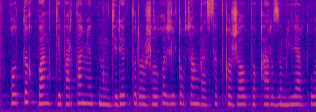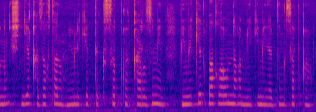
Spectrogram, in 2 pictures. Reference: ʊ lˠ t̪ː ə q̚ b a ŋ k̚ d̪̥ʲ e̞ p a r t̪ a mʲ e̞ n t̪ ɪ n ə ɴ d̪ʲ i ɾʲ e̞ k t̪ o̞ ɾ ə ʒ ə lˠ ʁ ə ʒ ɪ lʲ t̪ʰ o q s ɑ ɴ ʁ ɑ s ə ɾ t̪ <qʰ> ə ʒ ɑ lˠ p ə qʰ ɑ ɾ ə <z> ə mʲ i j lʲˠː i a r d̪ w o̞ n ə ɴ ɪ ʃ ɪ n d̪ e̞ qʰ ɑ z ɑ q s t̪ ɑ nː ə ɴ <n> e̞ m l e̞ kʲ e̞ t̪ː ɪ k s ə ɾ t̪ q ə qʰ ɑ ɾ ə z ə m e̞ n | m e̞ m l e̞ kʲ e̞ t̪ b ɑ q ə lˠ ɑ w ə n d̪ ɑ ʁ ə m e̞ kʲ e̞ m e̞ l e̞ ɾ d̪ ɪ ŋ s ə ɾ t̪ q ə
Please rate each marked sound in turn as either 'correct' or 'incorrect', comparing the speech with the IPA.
incorrect: q, correct, incorrect: m

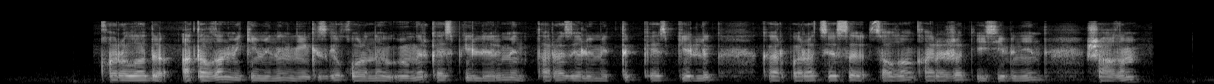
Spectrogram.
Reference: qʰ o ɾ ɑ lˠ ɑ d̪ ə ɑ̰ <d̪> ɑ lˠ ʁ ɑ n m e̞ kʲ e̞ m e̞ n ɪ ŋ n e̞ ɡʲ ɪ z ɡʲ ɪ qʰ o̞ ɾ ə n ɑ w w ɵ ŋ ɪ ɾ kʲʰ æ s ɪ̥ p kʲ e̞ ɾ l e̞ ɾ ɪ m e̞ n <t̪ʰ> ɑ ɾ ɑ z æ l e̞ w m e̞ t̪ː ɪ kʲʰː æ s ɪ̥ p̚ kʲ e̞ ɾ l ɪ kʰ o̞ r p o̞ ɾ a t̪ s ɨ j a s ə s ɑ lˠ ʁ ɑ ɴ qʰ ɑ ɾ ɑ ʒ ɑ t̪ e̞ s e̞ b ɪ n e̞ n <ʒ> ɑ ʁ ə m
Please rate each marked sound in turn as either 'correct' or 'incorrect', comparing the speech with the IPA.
incorrect: t̪, correct, incorrect: ʃ

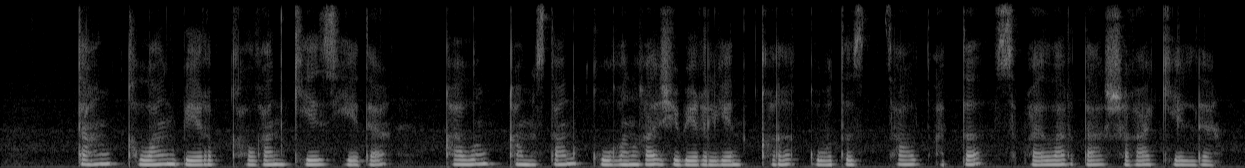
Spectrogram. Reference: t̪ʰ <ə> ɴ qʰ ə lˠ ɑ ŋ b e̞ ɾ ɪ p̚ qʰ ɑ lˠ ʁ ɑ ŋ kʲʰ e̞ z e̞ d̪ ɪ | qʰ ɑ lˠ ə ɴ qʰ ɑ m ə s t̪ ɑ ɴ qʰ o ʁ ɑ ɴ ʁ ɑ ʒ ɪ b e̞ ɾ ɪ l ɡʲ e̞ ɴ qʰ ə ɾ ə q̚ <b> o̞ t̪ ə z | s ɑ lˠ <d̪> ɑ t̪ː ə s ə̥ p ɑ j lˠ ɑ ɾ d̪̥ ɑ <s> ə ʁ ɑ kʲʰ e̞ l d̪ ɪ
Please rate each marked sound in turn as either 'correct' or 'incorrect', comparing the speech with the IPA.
incorrect: ɑ, incorrect: w, incorrect: t̪, incorrect: ʃ

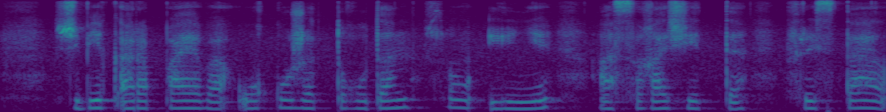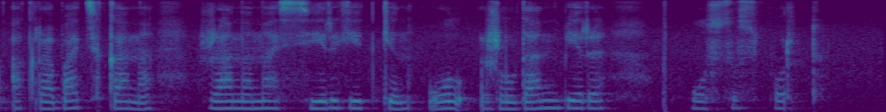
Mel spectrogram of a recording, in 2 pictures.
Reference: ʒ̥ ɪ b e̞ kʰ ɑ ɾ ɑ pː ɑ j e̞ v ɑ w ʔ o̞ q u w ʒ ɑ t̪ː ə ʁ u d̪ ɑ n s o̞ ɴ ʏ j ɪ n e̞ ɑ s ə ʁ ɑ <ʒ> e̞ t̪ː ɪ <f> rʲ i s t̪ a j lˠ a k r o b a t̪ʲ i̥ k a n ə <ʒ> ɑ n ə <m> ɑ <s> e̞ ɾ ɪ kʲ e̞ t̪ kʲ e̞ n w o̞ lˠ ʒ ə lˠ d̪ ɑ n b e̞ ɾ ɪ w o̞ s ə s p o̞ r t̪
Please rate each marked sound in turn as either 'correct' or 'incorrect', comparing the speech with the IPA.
correct, correct, correct, incorrect: n, correct

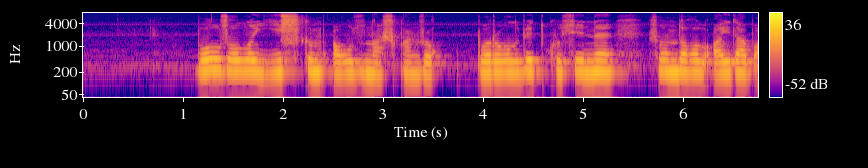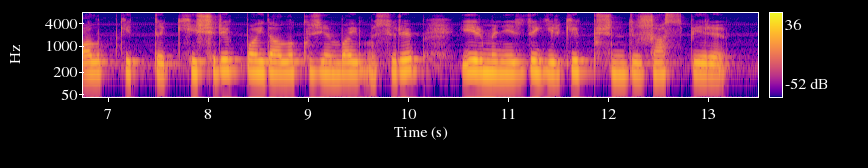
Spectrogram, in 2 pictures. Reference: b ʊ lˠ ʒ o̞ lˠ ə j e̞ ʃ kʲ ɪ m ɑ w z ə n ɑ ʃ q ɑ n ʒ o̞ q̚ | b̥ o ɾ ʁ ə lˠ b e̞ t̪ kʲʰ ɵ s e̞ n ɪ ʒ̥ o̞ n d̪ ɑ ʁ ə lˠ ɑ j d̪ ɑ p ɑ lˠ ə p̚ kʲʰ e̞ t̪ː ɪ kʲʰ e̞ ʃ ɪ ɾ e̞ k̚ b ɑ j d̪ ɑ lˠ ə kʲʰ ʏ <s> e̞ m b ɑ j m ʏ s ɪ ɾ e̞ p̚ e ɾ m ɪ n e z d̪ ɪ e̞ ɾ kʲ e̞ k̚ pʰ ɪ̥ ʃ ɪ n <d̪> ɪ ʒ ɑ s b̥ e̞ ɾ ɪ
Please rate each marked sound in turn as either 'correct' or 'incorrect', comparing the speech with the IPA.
incorrect: z, correct

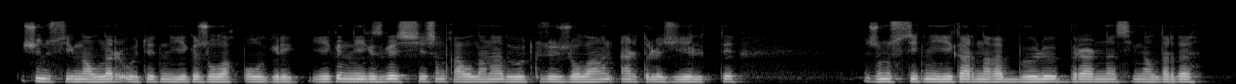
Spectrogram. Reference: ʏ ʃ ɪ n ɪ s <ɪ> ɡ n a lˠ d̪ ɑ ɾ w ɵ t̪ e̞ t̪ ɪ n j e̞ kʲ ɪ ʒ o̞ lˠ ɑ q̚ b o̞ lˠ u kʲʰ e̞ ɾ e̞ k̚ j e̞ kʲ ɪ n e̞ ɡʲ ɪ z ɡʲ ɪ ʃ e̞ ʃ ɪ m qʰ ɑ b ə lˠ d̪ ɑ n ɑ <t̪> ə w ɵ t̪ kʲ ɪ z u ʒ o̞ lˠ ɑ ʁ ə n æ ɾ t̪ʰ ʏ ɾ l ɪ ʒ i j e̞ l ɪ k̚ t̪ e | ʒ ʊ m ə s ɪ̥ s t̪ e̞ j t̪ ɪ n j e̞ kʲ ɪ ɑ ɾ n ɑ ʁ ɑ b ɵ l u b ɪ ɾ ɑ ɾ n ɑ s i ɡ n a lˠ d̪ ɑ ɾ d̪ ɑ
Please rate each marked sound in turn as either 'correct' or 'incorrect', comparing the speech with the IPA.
incorrect: i, incorrect: d̪

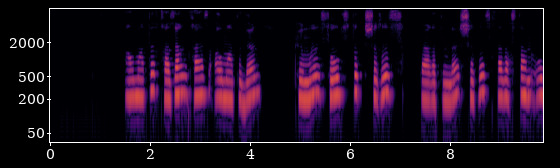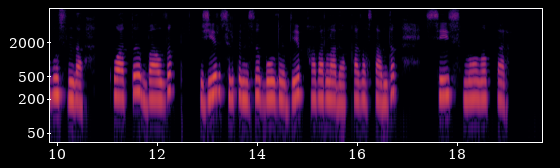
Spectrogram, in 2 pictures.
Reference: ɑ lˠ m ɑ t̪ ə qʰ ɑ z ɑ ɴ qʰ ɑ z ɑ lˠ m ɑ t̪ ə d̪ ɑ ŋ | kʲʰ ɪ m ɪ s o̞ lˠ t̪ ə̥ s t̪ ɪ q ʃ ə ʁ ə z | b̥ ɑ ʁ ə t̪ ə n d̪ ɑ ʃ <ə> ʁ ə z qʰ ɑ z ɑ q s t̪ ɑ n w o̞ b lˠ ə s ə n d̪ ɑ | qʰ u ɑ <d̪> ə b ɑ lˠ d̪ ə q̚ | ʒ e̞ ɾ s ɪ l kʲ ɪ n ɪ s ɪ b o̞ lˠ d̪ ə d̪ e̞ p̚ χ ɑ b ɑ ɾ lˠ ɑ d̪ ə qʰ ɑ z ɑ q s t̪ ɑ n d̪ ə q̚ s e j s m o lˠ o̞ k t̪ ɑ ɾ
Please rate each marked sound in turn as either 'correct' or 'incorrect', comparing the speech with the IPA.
correct, incorrect: t̪

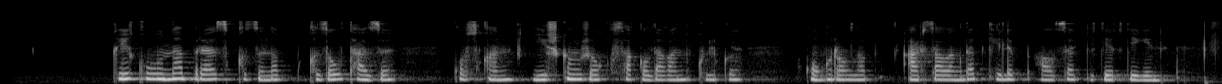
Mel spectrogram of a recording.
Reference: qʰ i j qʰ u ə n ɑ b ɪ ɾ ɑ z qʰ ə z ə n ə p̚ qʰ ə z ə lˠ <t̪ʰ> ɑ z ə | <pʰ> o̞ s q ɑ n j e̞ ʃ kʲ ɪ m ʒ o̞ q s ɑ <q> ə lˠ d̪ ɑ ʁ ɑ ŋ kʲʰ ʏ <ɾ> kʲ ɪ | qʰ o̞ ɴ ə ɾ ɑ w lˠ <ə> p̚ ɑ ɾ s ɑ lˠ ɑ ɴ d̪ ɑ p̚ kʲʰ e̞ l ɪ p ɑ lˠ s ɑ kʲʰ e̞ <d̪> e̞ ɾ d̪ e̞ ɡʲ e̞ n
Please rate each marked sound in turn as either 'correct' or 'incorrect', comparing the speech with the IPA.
correct, incorrect: qʰ, correct, incorrect: l, incorrect: ɑ, incorrect: t̪

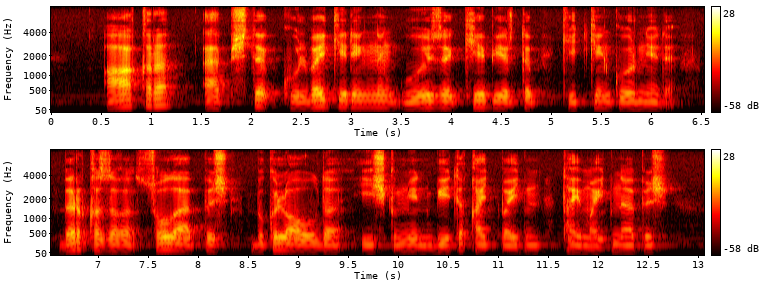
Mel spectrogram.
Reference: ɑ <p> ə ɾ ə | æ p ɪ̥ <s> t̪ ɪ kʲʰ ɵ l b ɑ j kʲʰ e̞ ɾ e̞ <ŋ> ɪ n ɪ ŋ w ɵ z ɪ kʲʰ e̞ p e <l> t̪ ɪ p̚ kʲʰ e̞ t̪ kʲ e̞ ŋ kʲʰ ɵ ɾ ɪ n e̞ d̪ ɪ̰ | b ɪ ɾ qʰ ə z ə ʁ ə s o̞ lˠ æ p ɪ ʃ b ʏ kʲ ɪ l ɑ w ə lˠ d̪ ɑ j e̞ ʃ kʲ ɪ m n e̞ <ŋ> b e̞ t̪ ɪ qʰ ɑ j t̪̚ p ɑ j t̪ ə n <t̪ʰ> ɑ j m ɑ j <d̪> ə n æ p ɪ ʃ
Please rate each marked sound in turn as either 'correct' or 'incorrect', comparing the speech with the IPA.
incorrect: q, incorrect: ʃ, correct, incorrect: ɾ, incorrect: n, correct, incorrect: t̪

